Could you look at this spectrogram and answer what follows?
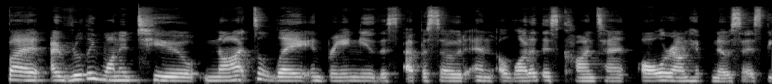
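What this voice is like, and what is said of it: Slightly shaky voice. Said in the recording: “You can kind of hear my voice a little bit shaky ... I am kind of fighting through a little bit of a cold ... my voice sounds a little bit different”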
